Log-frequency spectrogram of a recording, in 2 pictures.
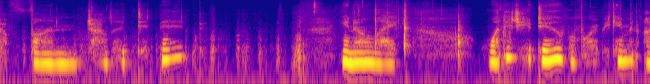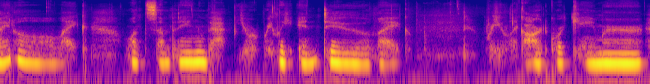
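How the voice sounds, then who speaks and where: A woman playing a bubbly, chatty young female K-pop idol in an ASMR roleplay, rambling casually and confidingly in a breathy whisper. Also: medium pitch, warm tone, lightly acted. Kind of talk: ASMR personal attention roleplay.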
